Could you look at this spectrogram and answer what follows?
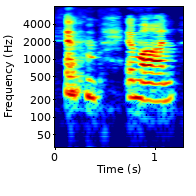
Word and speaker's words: Iman: Iman, I just wanted to make sure I said your name right, cuz I know it's phonetically different than how my white lady brain wants to say. Yes, Iman.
